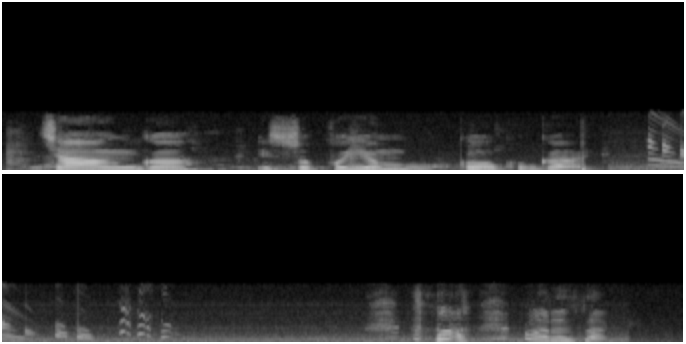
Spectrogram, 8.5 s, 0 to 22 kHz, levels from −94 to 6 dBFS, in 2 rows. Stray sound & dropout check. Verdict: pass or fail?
fail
